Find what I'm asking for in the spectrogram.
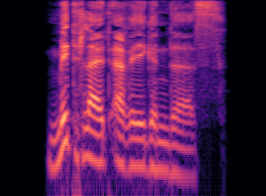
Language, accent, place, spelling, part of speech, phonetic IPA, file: German, Germany, Berlin, mitleiderregendes, adjective, [ˈmɪtlaɪ̯tʔɛɐ̯ˌʁeːɡn̩dəs], De-mitleiderregendes.ogg
- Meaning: strong/mixed nominative/accusative neuter singular of mitleiderregend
